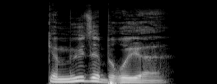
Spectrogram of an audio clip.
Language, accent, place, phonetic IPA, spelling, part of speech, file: German, Germany, Berlin, [ɡəˈmyːzəˌbʁyːə], Gemüsebrühe, noun, De-Gemüsebrühe.ogg
- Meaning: vegetable broth/stock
